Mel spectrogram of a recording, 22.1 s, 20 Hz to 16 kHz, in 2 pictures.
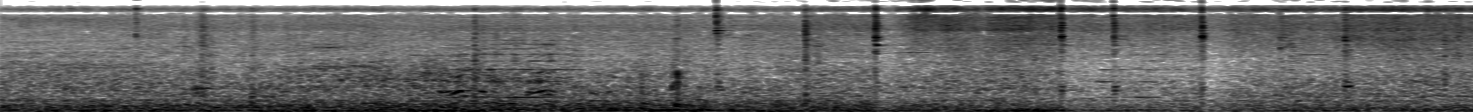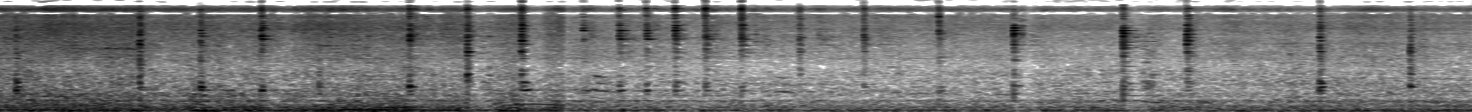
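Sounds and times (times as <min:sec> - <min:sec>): food sizzling: 0:04.4 - 0:22.0.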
